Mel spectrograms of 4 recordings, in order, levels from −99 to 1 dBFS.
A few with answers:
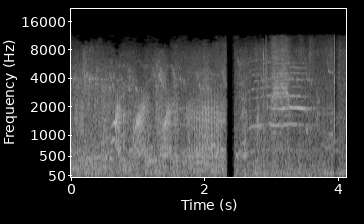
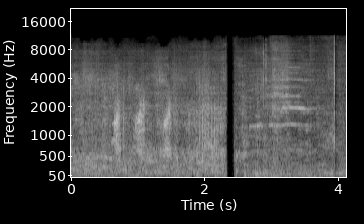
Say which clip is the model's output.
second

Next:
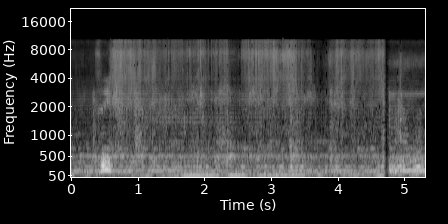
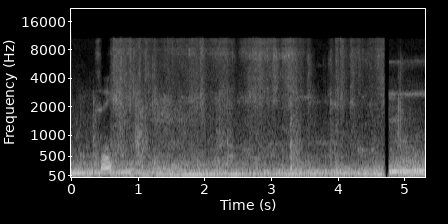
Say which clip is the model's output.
first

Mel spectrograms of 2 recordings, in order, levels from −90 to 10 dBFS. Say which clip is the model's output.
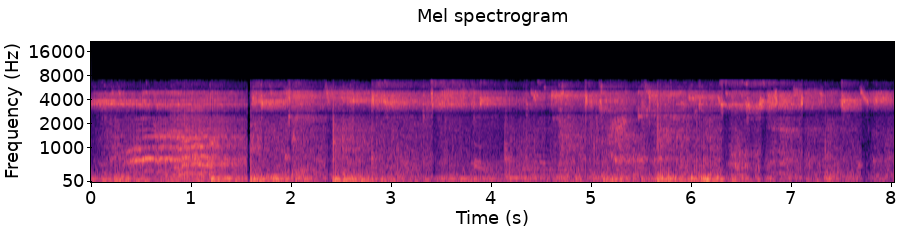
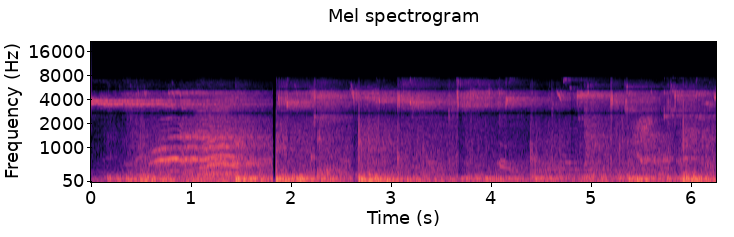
first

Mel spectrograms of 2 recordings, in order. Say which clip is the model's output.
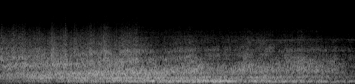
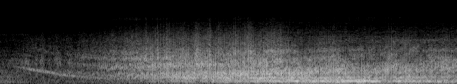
second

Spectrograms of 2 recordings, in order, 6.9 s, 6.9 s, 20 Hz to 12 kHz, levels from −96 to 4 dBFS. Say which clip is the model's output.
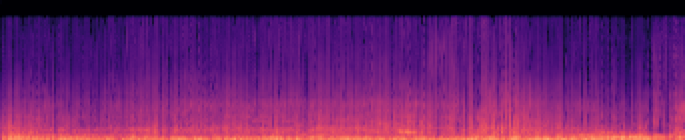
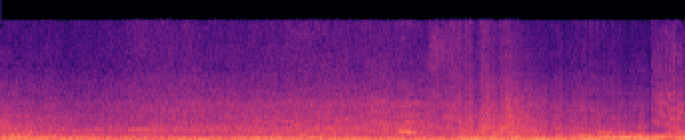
first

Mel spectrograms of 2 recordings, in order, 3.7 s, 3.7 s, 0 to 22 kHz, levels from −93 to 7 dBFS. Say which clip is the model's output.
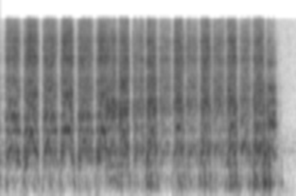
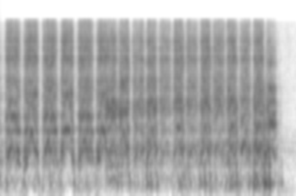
second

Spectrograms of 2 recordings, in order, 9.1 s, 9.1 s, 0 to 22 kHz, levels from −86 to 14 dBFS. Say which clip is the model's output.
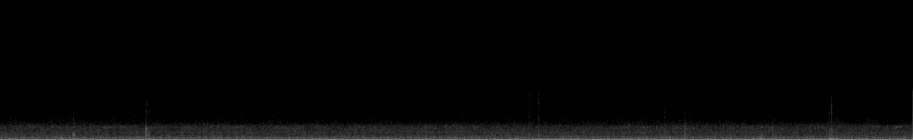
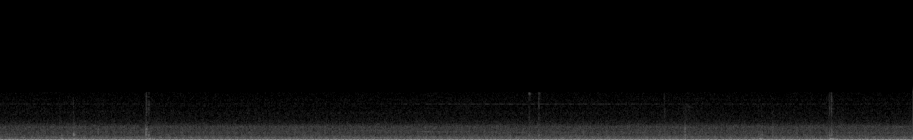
first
